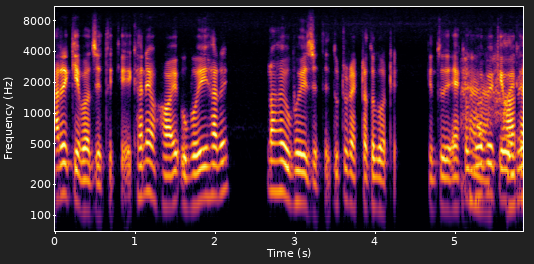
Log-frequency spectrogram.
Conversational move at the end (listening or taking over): taking over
